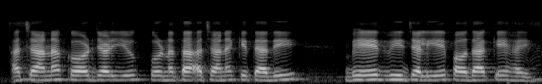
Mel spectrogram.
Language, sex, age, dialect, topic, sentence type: Magahi, female, 25-30, Western, agriculture, statement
